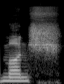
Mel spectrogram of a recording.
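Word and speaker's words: Moench: heard he's a real mensch really is that is that how you pronounce it doug mensch well some people it's munch you know it depends how they decide if my name was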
